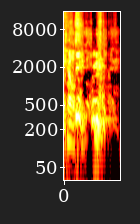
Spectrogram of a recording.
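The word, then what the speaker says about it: Kelce: It's always going to be Kelsey.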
